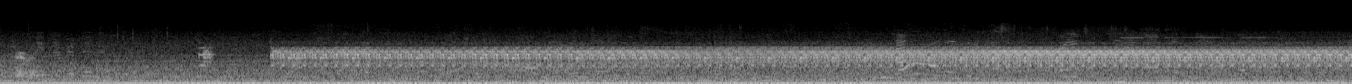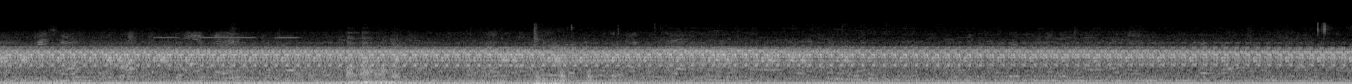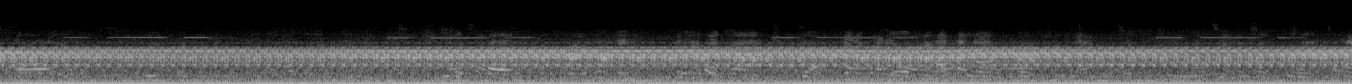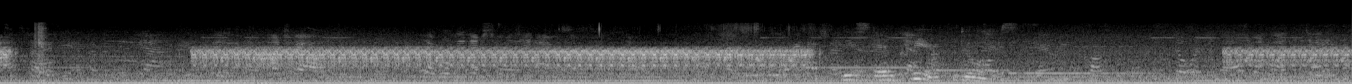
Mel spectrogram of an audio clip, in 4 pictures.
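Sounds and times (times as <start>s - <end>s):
dense electronic buzz: 0.0s - 54.0s
low hum: 0.0s - 54.0s.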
